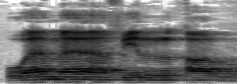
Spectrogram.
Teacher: Jadi alif lam qomariyah, lamnya dibaca jelas ya, atau izhar qomariyah.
